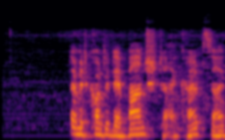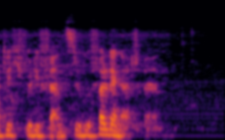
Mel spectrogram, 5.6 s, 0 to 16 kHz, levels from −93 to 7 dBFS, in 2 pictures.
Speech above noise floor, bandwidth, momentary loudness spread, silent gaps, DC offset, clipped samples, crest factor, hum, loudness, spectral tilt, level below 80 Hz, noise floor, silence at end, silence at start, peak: 44 dB; 7.6 kHz; 15 LU; none; under 0.1%; under 0.1%; 20 dB; none; -24 LUFS; -5.5 dB/octave; -62 dBFS; -68 dBFS; 0.85 s; 0.9 s; -6 dBFS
